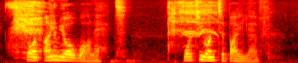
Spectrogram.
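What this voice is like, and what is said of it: Soft Welsh accent. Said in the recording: “can you do a Welsh accent? ... What kind of Welsh accent would you like? ... the soft kind of one”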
